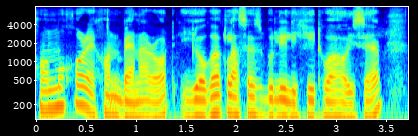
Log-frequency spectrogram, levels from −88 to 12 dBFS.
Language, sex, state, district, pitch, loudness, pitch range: Assamese, male, Assam, Kamrup Metropolitan, 125 Hz, -17 LUFS, 115-145 Hz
